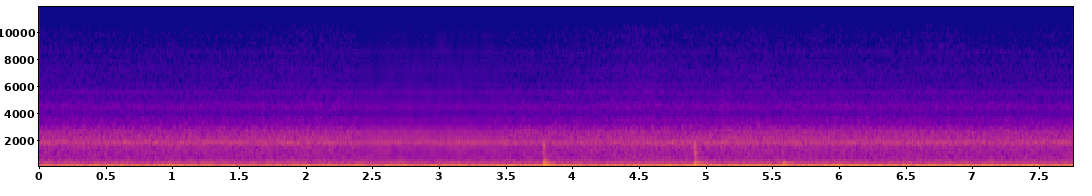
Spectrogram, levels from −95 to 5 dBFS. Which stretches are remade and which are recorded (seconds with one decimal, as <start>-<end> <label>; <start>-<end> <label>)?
0.0-2.4 recorded; 2.4-3.5 remade; 3.5-7.8 recorded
